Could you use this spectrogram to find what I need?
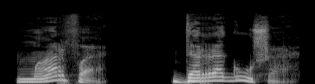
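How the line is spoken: Near growl. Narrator (Russian): почти прорычал я

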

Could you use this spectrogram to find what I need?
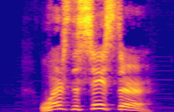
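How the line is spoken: Several voices shouting. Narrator (Italian): gridarono alcune voci

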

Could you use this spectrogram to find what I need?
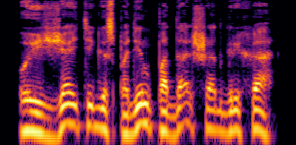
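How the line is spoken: Mysterious whisper. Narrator (Russian): он таинственно прошептал ему

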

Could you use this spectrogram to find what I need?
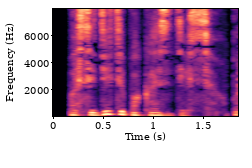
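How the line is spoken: Whispered, mother. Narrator (Russian): прошептала мама

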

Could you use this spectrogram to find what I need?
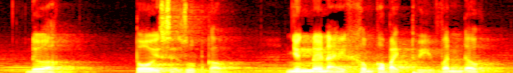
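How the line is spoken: Smiling. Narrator (Vietnamese): Kiên Nát mỉm cười

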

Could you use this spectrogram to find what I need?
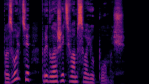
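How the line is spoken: Gentle. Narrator (Russian): мягко сказал он

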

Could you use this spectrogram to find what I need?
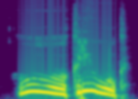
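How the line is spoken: Cooing. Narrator (Russian): проворковала

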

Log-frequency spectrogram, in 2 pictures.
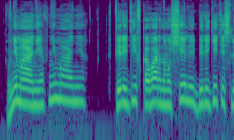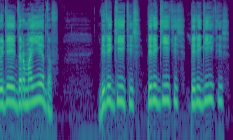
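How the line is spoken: Thin-voiced singing. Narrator (Russian): Тоненьким голоском она пела

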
